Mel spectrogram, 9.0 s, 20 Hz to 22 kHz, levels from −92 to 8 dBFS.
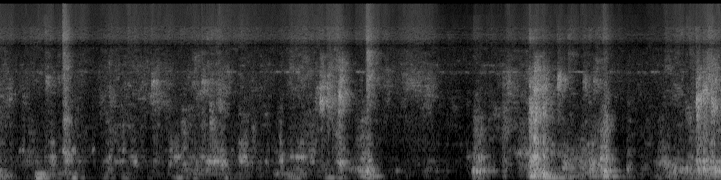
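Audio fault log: Throughout: noise suppressor applied to music or sounds. A speech-tuned suppressor is running across the whole clip and treats the steadier parts of the sound as noise, so the level keeps being pulled down and let back up, swinging by something like 10 dB. Sharp onsets get through fairly intact, but anything held or decaying gets squeezed. That leaves the audio pumping and thinning, with tails that seem to vanish instead of ringing out.
0.19–0.44 s, 1.02–1.35 s, 3.12–3.47 s, 4.9–5.05 s, 5.47–5.9 s, 7.76–8.22 s: sound cut by the noise suppressor. In each of these spots the suppressor decided the sound was noise and ducked it harder than the surrounding material, by about 5 to 7 dB at the deepest, with the last two the strongest. Each dip lasts between about 0.15 and 0.5 s. You hear the body or decay of the sound sag and cut short, while any sudden edge still pokes through.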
